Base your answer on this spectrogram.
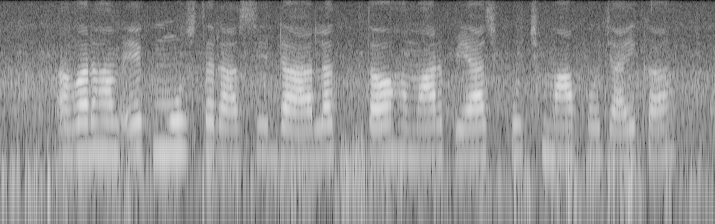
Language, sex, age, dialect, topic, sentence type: Bhojpuri, female, 18-24, Western, banking, question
